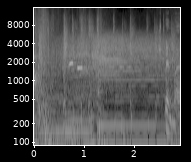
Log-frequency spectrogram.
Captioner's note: whistles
